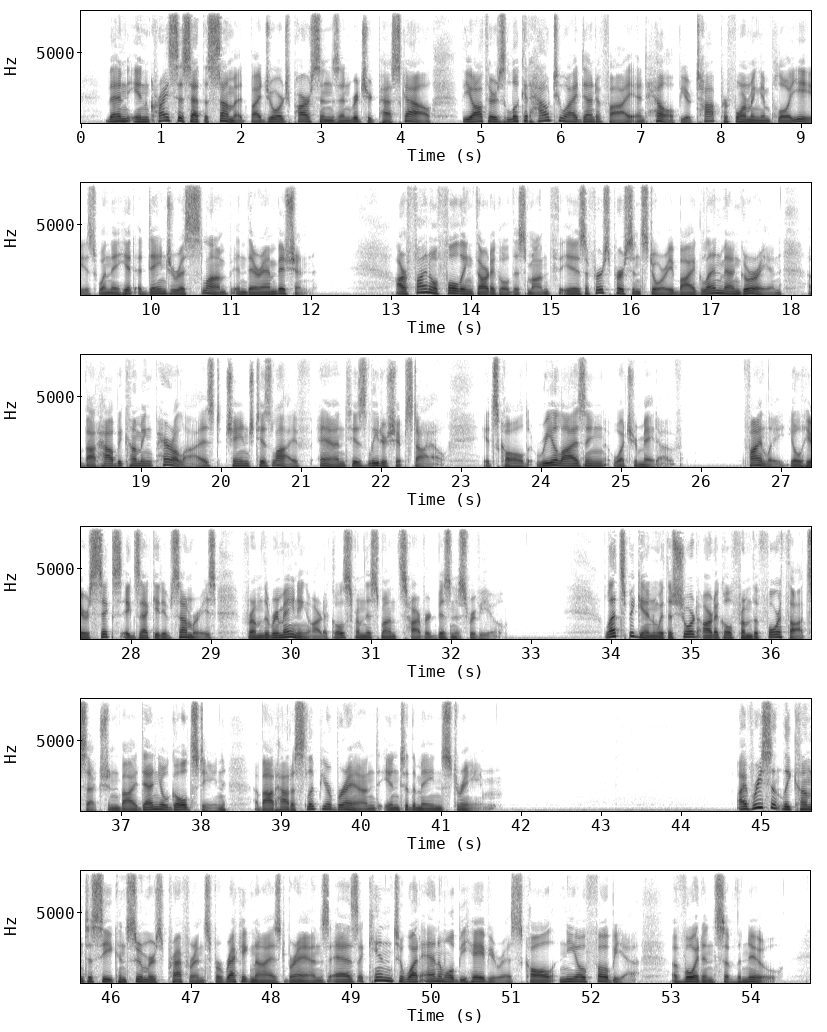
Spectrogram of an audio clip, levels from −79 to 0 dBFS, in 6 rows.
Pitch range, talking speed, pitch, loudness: 100-145 Hz, 140 wpm, 120 Hz, -21 LUFS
